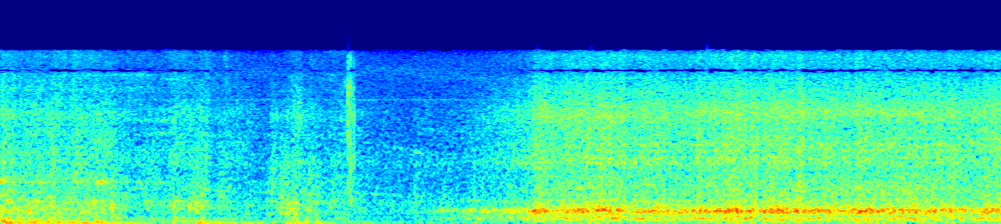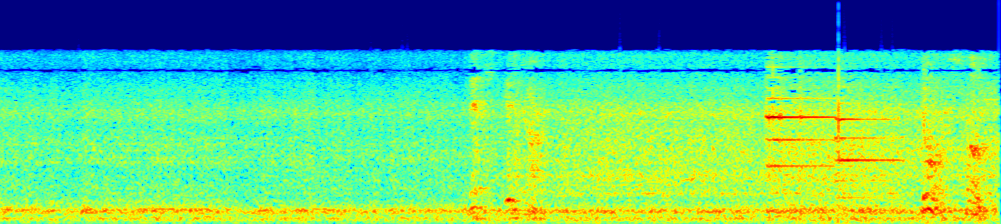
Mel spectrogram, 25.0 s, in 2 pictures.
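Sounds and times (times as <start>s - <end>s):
train rumble and hum: 0.0s - 25.0s.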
